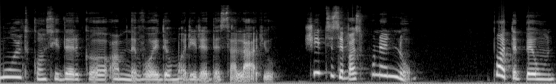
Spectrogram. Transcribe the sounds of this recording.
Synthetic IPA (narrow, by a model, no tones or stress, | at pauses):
mult̪ko̞nsid̪e̞rkəʔamne̞vo̞je̞d̪eo̞mə̰ɾiɾe̞d̪e̞sa̰lʔa̰ɾjṵ | ʃisʲəse̞vaspune̞nṵ | poat̪e̞pe̞un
